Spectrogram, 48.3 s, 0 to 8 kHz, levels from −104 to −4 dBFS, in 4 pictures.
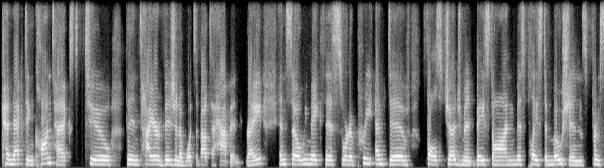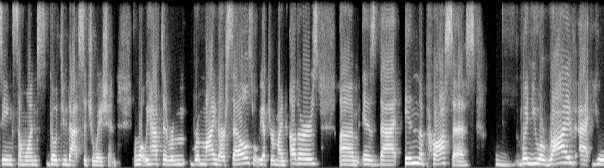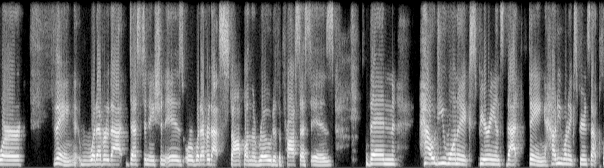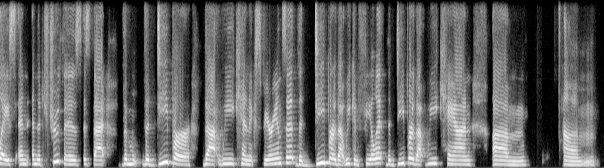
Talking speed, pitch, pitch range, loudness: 150 wpm, 205 Hz, 190-220 Hz, -12 LUFS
